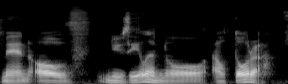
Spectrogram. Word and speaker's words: Aotearoa: And from your learnings as an Indigenous man of New Zealand, or Aotearoa. Am I pronouncing that right? Aotearoa. Aotearoa. So Aotearoa. Yeah, beautiful.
